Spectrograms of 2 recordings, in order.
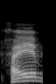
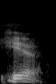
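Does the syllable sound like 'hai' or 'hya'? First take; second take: hai; hya. First: A full 'hai' syllable with an open vowel. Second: A half 'h' joined straight onto 'ya'. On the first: The speaker calls it wrong. "है बोला ना, है नहीं है" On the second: The speaker calls it right. "है आधा है, ये पूरा है"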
